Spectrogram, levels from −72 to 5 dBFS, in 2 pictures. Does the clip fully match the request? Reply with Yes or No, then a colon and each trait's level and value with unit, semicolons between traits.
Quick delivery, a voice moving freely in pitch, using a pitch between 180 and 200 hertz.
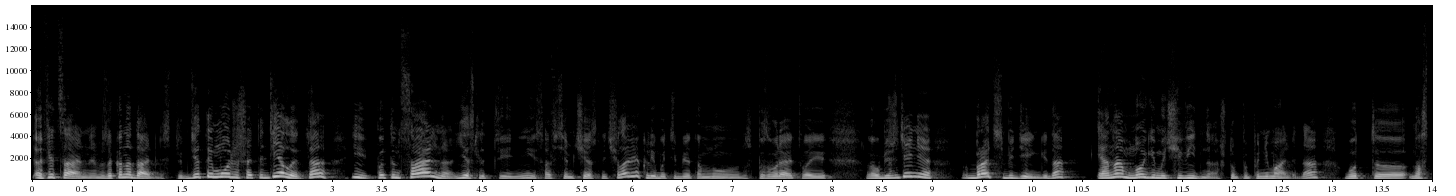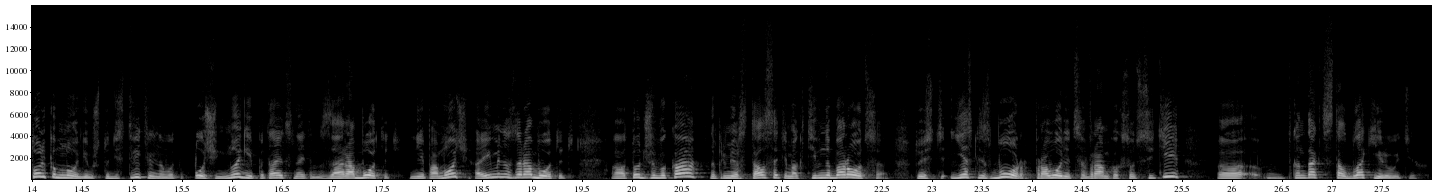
Yes: fast, 165 wpm; wide, 7.6 semitones; high, 190 Hz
